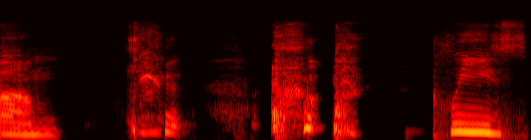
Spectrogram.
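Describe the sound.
A person coughs repeatedly, several harsh, throaty bursts separated by short pauses, some raspy and voiced, the last one loud and strained.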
